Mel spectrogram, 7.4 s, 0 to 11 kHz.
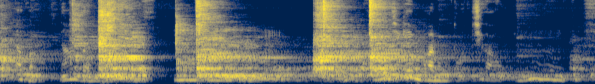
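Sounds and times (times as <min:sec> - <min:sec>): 
spring drum shaken, metallic ringing: 0:00.0 - 0:05.7
spring drum loud clanging crashes: 0:00.0 - 0:06.4
speech: 0:00.8 - 0:01.7, 0:05.4 - 0:07.4.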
